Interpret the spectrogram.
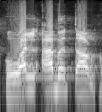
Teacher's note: با جب ساکن ہو یعنی اس پر جزم ہو تو اس پر کلکلا کرتے ہیں۔ والابتر، را کو پر پڑھتے ہیں۔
